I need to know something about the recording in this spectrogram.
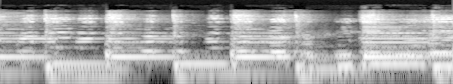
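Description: Norteño band playing an instrumental passage between vocal lines: accordion, acoustic guitar, electric bass and drum kit in a steady, bouncing beat.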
